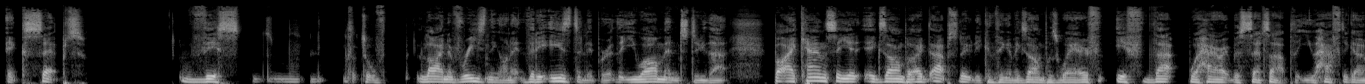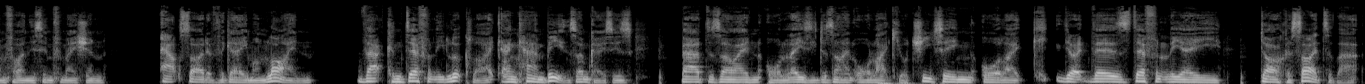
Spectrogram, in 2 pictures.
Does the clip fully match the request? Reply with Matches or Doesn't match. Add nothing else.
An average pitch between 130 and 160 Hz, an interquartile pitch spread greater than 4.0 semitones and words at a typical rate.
Doesn't match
